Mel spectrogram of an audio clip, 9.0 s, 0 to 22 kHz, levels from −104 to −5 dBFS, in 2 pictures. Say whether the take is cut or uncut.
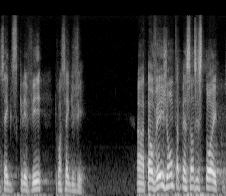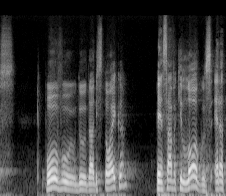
cut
